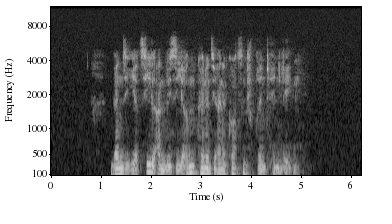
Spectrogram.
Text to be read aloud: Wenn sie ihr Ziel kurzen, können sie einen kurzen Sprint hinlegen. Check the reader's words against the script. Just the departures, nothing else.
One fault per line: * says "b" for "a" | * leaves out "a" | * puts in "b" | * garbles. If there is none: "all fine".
* says "anvisieren" for "kurzen"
